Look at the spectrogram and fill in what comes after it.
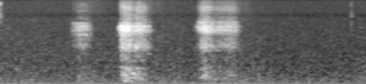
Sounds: Sniff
